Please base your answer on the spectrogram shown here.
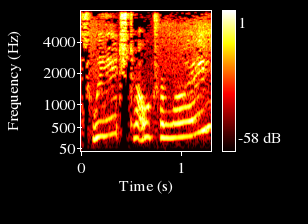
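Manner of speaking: really sad voice, pitched very high. Showing a really sad version of the voice: sad Nicolas Cage voice. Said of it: "Really sad Nicolas Cage".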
